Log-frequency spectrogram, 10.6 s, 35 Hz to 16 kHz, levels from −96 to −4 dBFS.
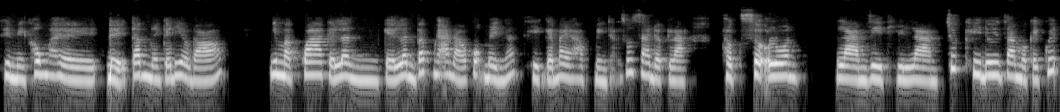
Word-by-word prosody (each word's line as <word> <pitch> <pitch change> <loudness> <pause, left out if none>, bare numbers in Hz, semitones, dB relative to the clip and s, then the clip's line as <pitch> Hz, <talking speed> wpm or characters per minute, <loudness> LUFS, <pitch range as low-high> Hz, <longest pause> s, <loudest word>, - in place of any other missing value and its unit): thì 255 - 0
mình 215 -2 +1
không 280 -1 +3
hề 225 -6 0 0.3
để 195 -6 +3
tâm 255 -1 +3
đến 210 -2 0
cái 220 - -1
điều 255 -2 0
đó. 200 +7 -2 0.4
Nhưng 275 -1 +3
mà 225 -2 +1
qua 270 -1 +2
cái 210 - +1
lần 205 -5 +1
cái 200 0 +1
lần 245 0 +3
vấp 295 +3 -1
ngã 275 0 -2
đó 200 -6 -1
của 285 - 0
mình 210 -3 0
á, 260 - -3
thì 215 -3 -2
cái 195 - +1
bài 230 +2 -1
học 215 -2 -8
mình 195 -2 -2
đã 205 - -16
rút 305 +6 -4
ra 280 -4 -2
được 205 -2 -2
là, 190 -1 -2 0.4
thực 225 -1 -2
sự 270 +1 +4
luôn, 245 -1 +5 0.4
làm 210 -3 +2
gì 210 -1 +2
thì 210 - -1
làm, 200 -2 0
trước 375 -1 -1
khi 280 -4 +2
đưa 265 +1 +4
ra 255 +1 0
một 220 -3 +2
cái 205 0 -3
quyết 325 +1 -1
225 Hz, 265 wpm, -23 LUFS, 205-260 Hz, 0.4 s, luôn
